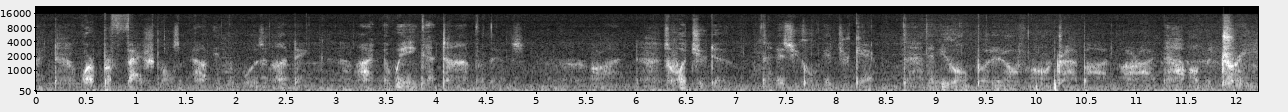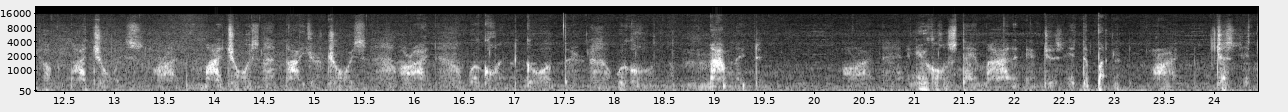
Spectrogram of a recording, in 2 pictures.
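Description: A man whispering close to the microphone, speaking continuously in a low voice.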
